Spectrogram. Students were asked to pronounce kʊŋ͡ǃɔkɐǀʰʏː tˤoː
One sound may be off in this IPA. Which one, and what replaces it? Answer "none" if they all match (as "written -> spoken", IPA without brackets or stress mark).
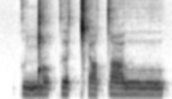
none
